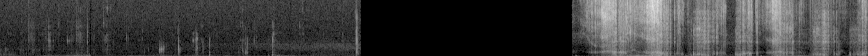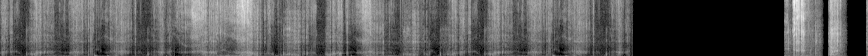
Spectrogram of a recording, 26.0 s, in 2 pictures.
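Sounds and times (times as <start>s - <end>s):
chewing crunchy food: 0.3s - 4.2s, 8.6s - 22.6s, 24.8s - 25.7s.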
